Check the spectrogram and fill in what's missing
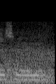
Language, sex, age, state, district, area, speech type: Punjabi, female, 18-30, Punjab, Shaheed Bhagat Singh Nagar, rural, read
